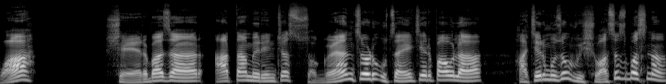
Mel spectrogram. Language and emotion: Goan Konkani, surprised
